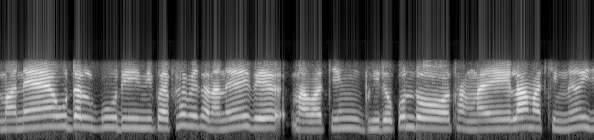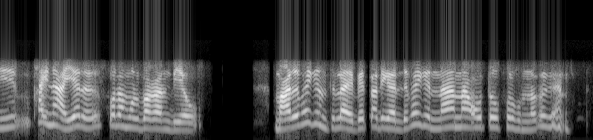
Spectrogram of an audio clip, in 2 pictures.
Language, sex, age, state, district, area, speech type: Bodo, female, 18-30, Assam, Udalguri, urban, conversation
